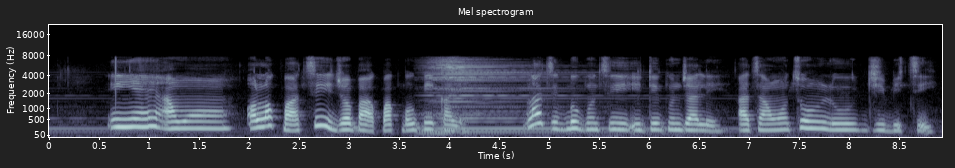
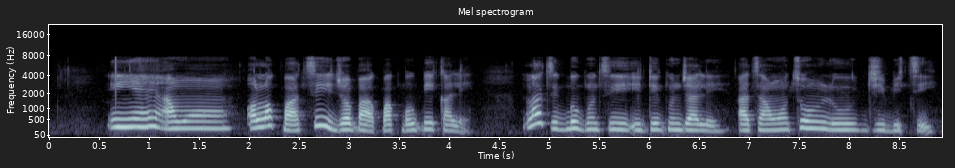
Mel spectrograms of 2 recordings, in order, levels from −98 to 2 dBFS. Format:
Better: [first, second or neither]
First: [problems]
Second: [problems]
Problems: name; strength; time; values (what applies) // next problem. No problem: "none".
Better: second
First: background sound (Percussion); 17 dB below the speech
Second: none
